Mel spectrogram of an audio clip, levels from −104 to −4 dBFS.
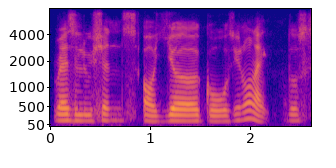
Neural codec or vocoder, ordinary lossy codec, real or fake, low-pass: none; Opus, 16 kbps; real; 7.2 kHz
